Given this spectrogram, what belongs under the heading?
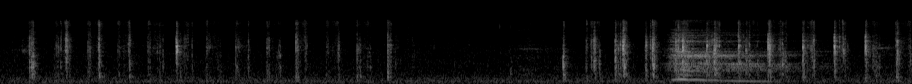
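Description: Tarot cards being shuffled close by, a long run of quick crisp flicks and riffles, with a brief pause and a denser burst of shuffling near the end, fairly faint and alone.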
